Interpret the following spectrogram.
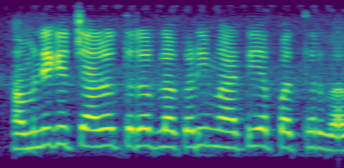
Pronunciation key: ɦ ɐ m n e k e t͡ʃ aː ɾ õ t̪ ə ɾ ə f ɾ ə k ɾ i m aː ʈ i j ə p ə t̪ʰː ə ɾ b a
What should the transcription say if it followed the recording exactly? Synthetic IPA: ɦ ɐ m n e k e t͡ʃ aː ɾ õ t̪ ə ɾ ə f l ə k ɽ i m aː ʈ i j a p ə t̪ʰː ə ɾ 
